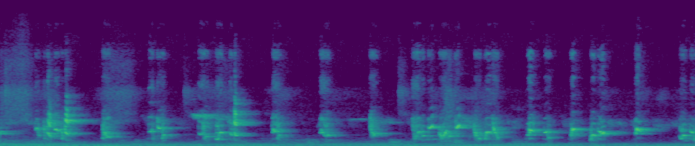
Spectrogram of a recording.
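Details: Sooty-headed bulbul song used as tutor sound to coax birds to sing fast: lively, bubbly whistled phrases repeated in quick bursts, each a cluster of liquid notes, over faint low hum.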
